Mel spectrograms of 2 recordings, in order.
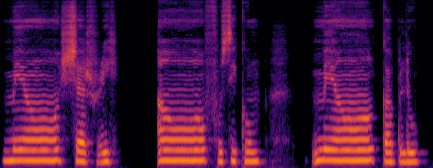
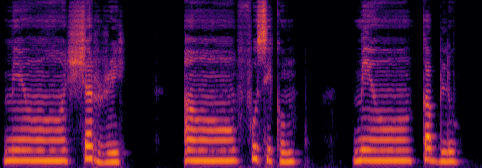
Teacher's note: This is a partial nasal sound, but the mouth is not sealed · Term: ikhfa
